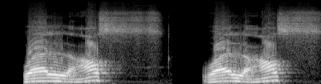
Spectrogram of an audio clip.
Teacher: Shad sukunnya ini sempurnakan dengan hamsnya karena punya hams juga.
